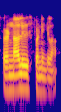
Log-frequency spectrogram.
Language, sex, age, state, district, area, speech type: Tamil, male, 18-30, Tamil Nadu, Kallakurichi, rural, conversation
